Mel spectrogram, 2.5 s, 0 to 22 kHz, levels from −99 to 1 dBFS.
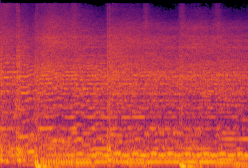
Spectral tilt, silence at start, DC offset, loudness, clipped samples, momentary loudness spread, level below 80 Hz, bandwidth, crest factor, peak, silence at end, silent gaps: -4.5 dB/octave; 0 s; under 0.1%; -20 LUFS; under 0.1%; 1 LU; -30 dBFS; over 20 kHz; 14 dB; -6 dBFS; 0 s; none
